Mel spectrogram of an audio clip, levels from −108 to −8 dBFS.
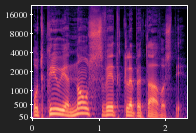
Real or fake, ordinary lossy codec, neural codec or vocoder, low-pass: real; none; none; none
